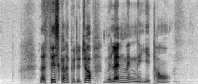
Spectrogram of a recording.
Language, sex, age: Danish, male, 31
